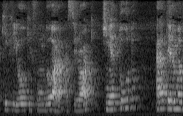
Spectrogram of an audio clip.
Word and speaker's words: Cîroc: Popularmente aqui no Brasil a gente fala Ciroc, que é um nome popular e é um nome mais conhecido, mas a pronúncia correta dela é Ciroc, com o R puxado lá da França, Ciroc.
